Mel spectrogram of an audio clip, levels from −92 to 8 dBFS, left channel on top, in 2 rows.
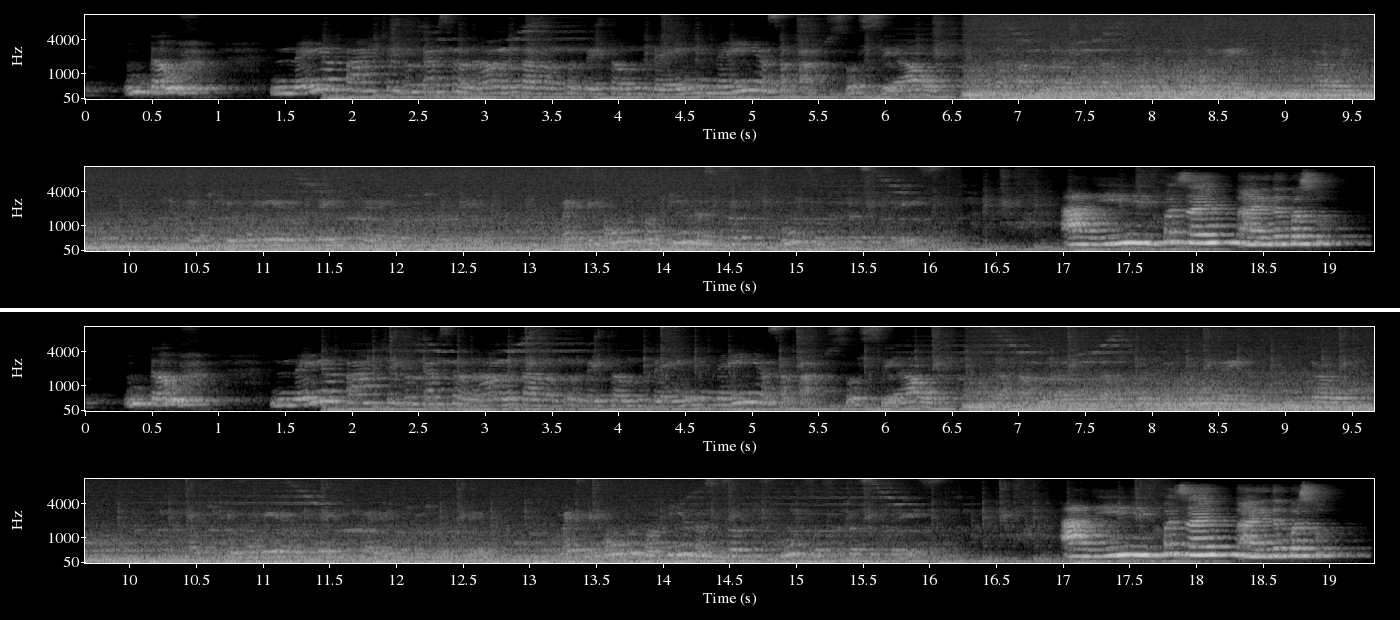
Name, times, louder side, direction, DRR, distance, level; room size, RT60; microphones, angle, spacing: voice 1, 0.3-0.9 1.4-6.4 6.8-9.5 10.4-12.7 13.2-15.9, equal, 20° left, -3 dB, 1.0 m, -37 dB
sound 1, 1.8-18.1, right 1 dB, 50° right, 1.4 m, -42 dB
sound 2, 6.6-16.3, left 1 dB, 45° left, 0.5 m, -33 dB
voice 2, 17.0-18.9, right 1 dB, 25° right, -3 dB, 0.6 m, -22 dB
5.1 x 2.1 x 3.7 m, 0.77 s
head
